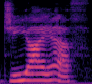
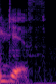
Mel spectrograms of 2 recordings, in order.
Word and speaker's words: GIF: gif as do i i say gif i don't care if it's supposed to be jeff it's bad right jiff is peanut butter yes is it supposed to be jiff though yeah i don't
